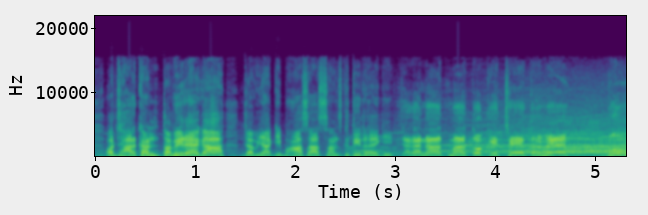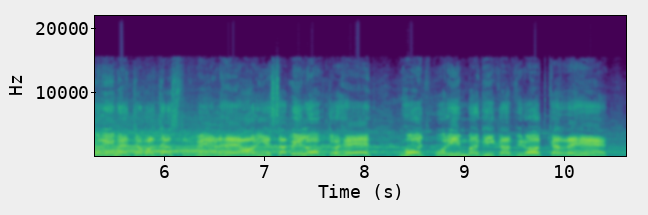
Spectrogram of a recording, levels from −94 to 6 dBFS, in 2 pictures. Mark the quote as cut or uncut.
cut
